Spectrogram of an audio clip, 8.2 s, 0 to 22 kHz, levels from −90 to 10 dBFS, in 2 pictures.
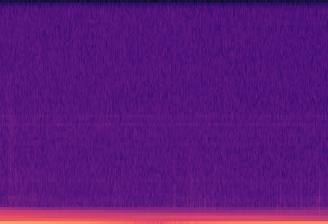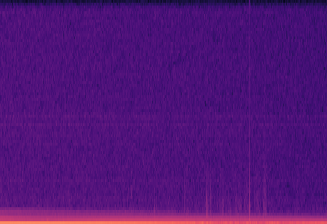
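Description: Right at about 2.19 s in this music, then again near 4.71 s and 7.23 s, there's a small hiccup: overlapping chunks. The audio was handled in pieces of roughly 2.5 s, and each new piece kicks off 20 ms before the previous one finished, so that sliver plays twice at every join. You hear it as a quick stutter or tick, landing at that steady 2.5-second-ish spacing.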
